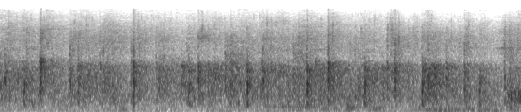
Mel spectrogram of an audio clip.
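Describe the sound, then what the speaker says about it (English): An audience at an aviation safety business breakfast meeting gives a dense round of applause. Many close, overlapping claps keep a steady, lively rhythm throughout. "A round of applause for her, please"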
